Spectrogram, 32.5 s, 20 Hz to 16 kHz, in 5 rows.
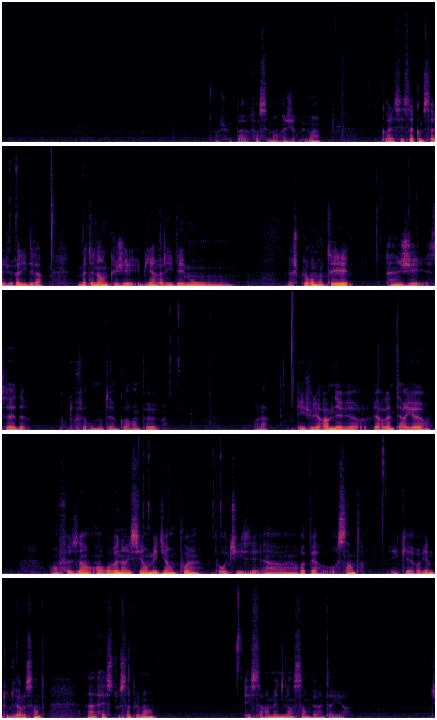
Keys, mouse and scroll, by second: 7.9 middle click, 7.9-9.0 scroll up 1, 16.3 middle click, 19.8 scroll down 1, 21.8 click.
